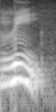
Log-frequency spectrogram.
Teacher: ये री और श जो है वो मूर्धा से निकलता है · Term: मूर्धन्य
